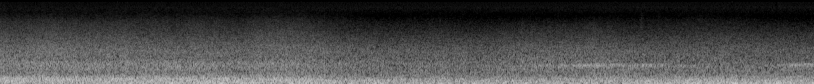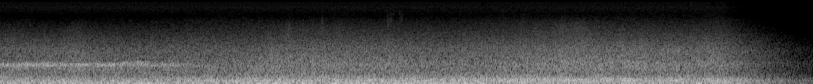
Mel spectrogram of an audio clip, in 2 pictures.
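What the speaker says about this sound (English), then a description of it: "When the wind blows like that" Strong wind blows across utility poles and their conductors in extreme weather, making a loud, steady rushing roar that holds for many seconds before fading out at the very end.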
